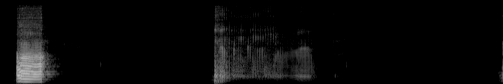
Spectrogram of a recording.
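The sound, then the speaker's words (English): A voice imitates a fart with the mouth: a short, loud, buzzing raspberry with a rough, rattling tone, then silence before a longer voiced sound. “making fart noises with their mouth.”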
